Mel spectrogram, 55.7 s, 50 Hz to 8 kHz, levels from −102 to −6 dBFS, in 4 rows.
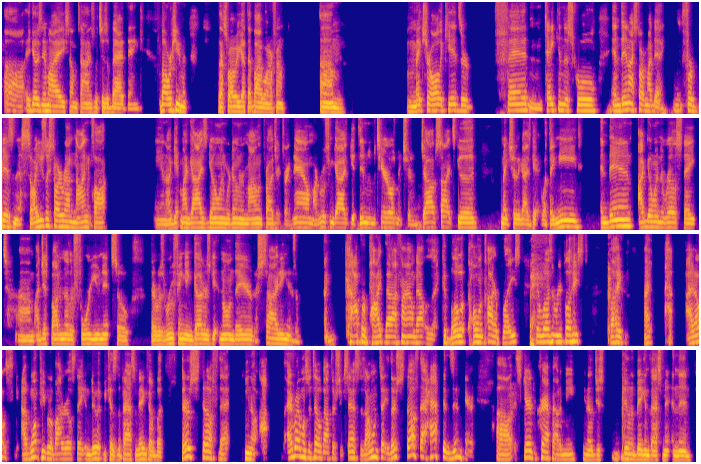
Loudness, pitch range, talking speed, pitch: -21 LUFS, 120-155 Hz, 205 wpm, 130 Hz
